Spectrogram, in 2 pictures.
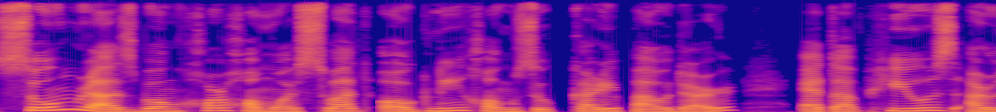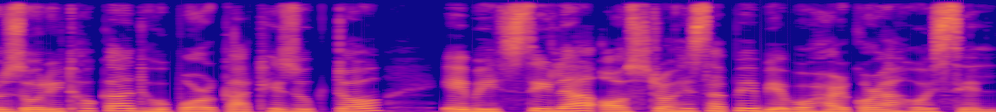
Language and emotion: Assamese, neutral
